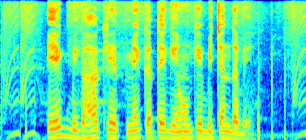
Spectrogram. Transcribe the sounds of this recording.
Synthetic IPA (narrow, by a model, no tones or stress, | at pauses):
eːk̚bɪɡʱaːkʰeːt̪mẽkɐt̪eɡeɦõkebɪt͡ʃənd̪əbḛː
